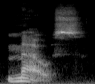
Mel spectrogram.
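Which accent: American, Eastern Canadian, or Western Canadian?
American. Said in an American accent.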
